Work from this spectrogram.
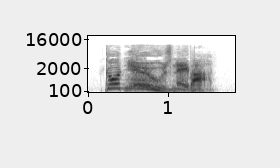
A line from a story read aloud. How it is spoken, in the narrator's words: shouted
